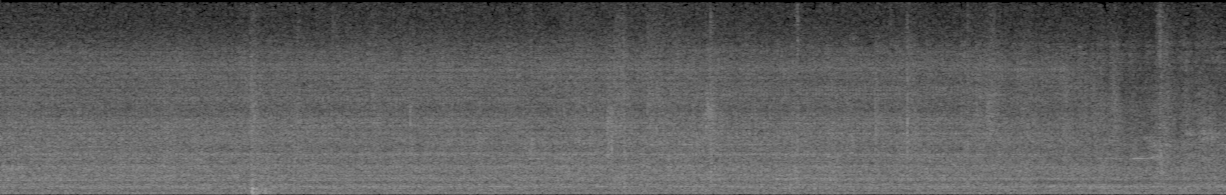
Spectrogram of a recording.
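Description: Steady background hiss with a constant low hum, like air-conditioning or room noise, with one faint knock about two and a half seconds in.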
